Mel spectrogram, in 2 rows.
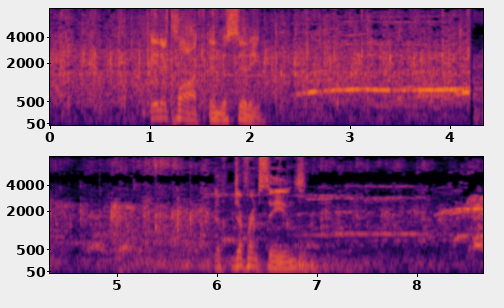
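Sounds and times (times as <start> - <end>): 
crowds clapping outdoors for healthcare workers: 0.0 - 8.6
speech: 1.0 - 2.2, 6.0 - 7.2
shrill whistle: 6.8 - 8.6.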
